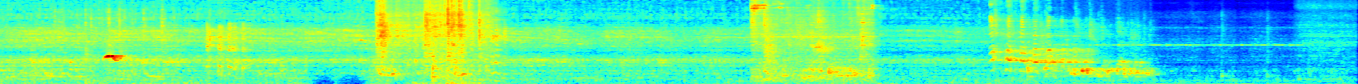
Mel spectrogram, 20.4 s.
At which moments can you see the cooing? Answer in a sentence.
You can hear the cooing from 0.0 to 2.6 s, from 5.7 to 7.5 s, from 11.2 to 13.2 s and from 15.4 to 17.4 s.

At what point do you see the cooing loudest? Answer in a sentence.
The volume of the cooing peaks at 2 seconds.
